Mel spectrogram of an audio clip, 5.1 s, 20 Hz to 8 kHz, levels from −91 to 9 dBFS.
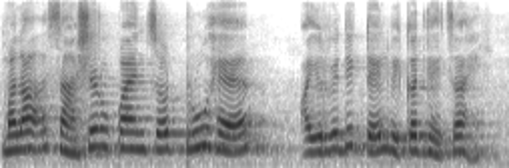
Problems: background sounds at intervals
